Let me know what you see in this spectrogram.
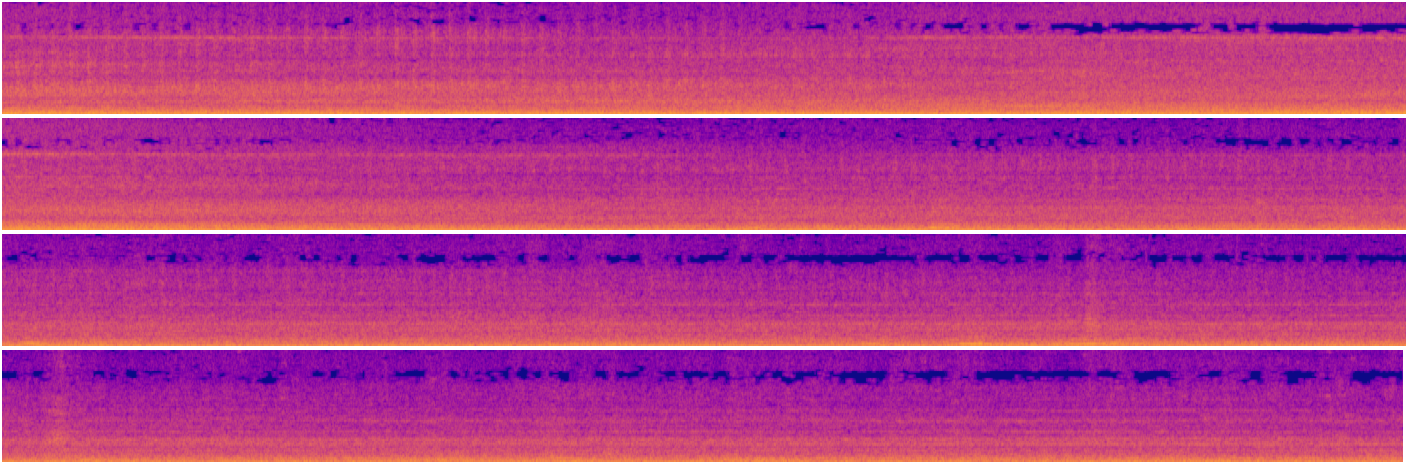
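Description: Tasrail freight train's container and empty log wagons rolling past: a steady low rumble of wheels on rail that slowly fades.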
